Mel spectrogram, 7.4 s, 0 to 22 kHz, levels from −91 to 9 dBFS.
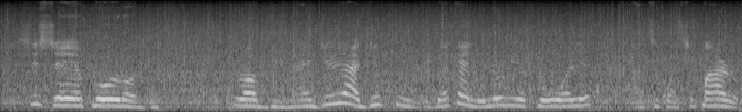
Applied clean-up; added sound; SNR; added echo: none; Stream; 11 dB; none.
